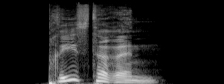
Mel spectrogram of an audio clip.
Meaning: priestess (female priest); churchwoman
- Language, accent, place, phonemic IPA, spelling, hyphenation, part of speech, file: German, Germany, Berlin, /ˈpʁiːstəʁɪn/, Priesterin, Pries‧te‧rin, noun, De-Priesterin.ogg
